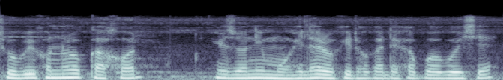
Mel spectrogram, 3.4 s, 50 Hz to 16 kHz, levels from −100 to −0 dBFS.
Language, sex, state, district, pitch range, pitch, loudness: Assamese, male, Assam, Sonitpur, 145-160 Hz, 155 Hz, -13 LUFS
